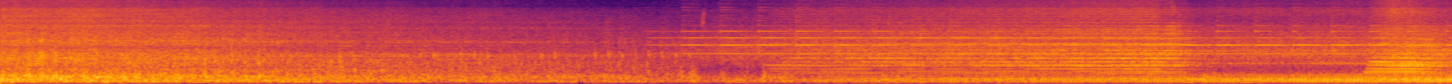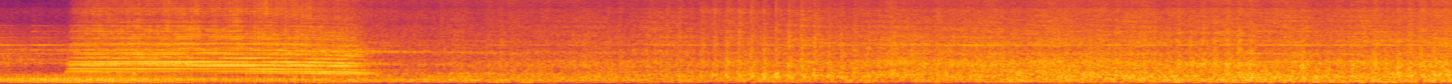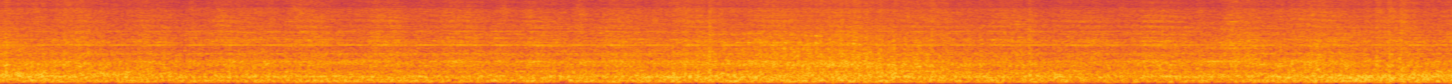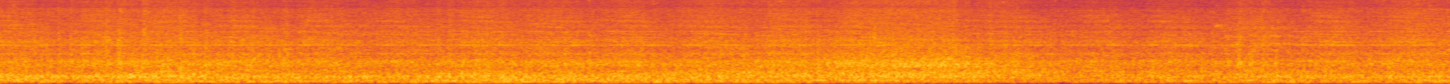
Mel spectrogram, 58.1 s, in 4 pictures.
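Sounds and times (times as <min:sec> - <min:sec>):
train wheels clickety-clack: 0:00.0 - 0:06.7, 0:18.9 - 0:58.0
locomotive horn blasts: 0:07.8 - 0:12.0, 0:13.6 - 0:18.7.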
